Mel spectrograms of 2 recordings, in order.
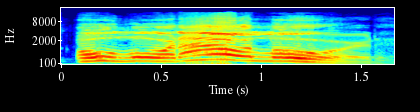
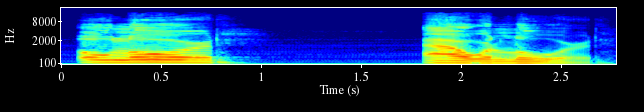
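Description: First: It is read with excitement. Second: It is read in a plain, flat way.

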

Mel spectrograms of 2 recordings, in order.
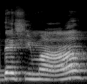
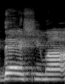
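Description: First: The stress is on the final syllable. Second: The stress is not on the final syllable.

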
